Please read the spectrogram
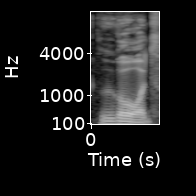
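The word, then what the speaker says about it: Lourdes: just move on paul lords lords why don't you just spell it lords like in england they have lords it's instead of you're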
